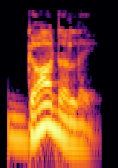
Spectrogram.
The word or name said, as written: gaudily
